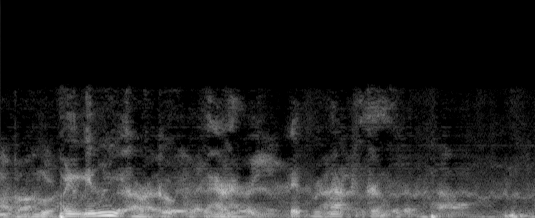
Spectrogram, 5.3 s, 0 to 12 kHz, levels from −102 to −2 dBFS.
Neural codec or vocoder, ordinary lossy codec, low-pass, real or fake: codec, 16 kHz, 1 kbps, FreqCodec, larger model; Opus, 64 kbps; 7.2 kHz; fake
